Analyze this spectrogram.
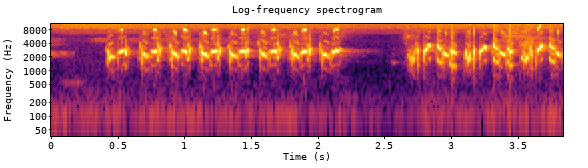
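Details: Fighter-style lure song of a yellow-vented bulbul: a quick string of about a dozen bright, slurred warbling notes, a brief pause, then another hurried, jumbled bubbling phrase.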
